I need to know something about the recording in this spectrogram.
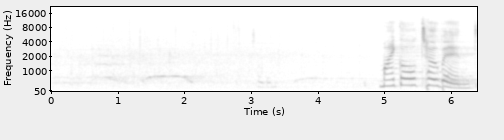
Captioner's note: clapping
